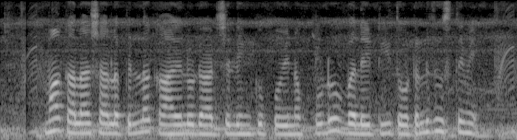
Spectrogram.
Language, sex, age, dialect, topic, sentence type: Telugu, female, 18-24, Southern, agriculture, statement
